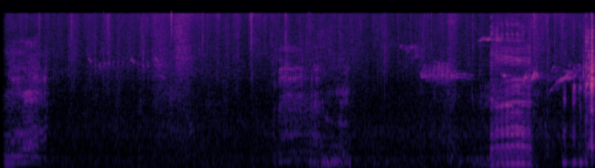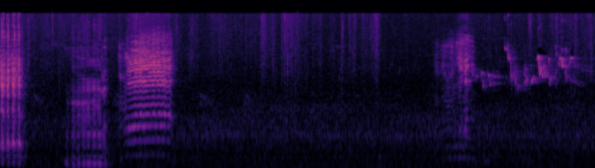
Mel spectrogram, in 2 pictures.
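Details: Zwartbles ewes and lambs on a farm in County Kilkenny, Ireland, calling back and forth to reunite after the morning rush for breakfast in an orchard: several loud, wavering bleats in a cluster, some deep and some higher, over quiet background noise.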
